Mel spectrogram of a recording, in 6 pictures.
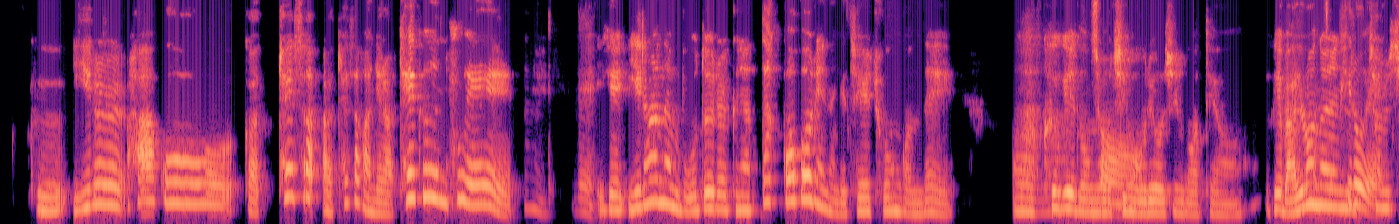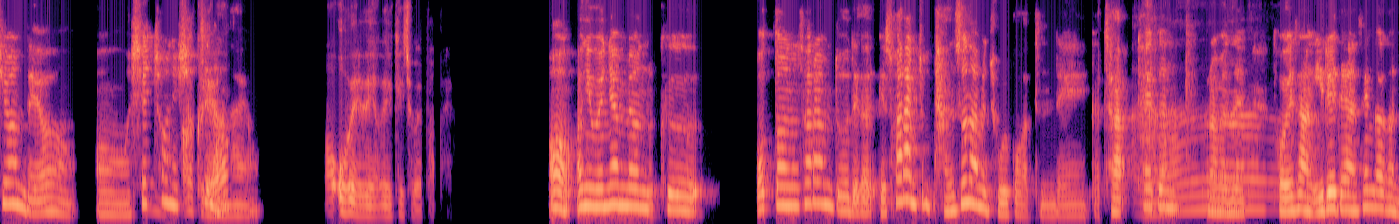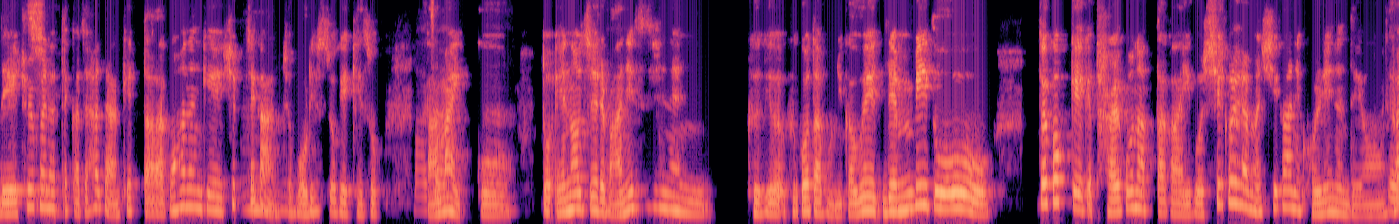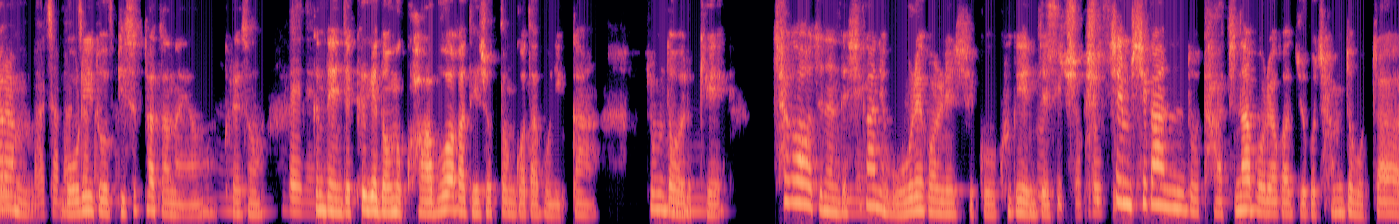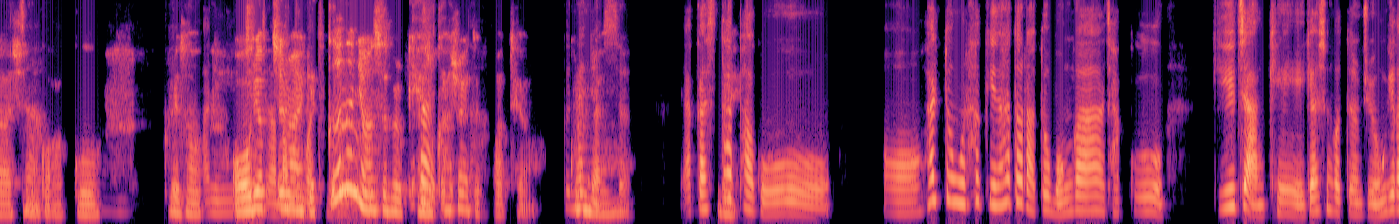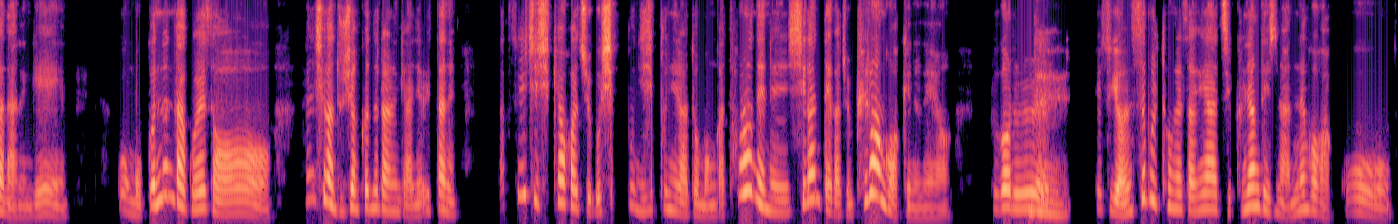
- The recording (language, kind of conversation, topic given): Korean, advice, 만성 피로를 줄이기 위해 일상에서 에너지 관리를 어떻게 시작할 수 있을까요?
- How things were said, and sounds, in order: other background noise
